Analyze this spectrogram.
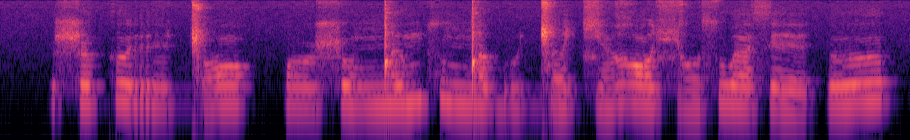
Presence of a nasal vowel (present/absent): absent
